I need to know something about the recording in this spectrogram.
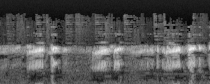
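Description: A frog croaks in three loud, raspy pulsing bursts spaced about a second apart, with no voices, just a faint low rumble between calls.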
